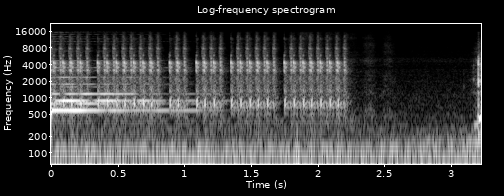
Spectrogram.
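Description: A bright electronic chime rings out.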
